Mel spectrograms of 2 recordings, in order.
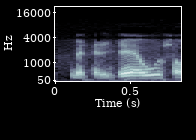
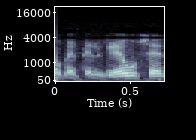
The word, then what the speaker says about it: Betelgeuse: Betelgeuse o Betelgeuse, depende de cómo se quiera pronunciar.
